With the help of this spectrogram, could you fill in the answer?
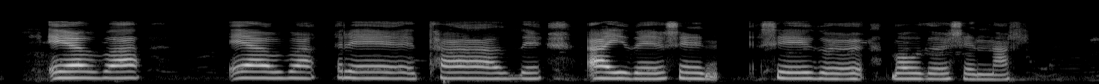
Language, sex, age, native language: Icelandic, female, 6, Icelandic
